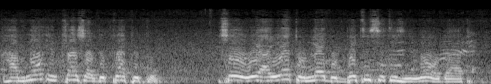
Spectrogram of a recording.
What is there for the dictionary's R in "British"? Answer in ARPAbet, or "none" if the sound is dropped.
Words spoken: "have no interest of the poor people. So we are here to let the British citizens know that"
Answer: none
